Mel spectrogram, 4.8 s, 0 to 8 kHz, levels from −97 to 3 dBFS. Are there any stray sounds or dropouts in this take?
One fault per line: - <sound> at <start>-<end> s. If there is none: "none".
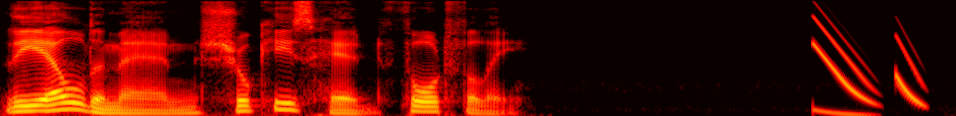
- chirp at 4.1-4.6 s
